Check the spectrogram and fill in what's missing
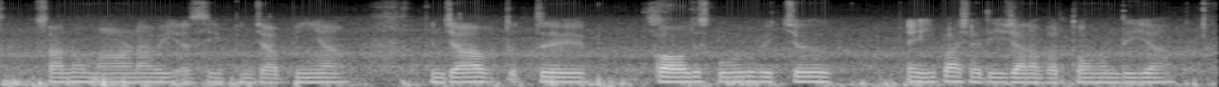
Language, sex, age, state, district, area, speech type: Punjabi, male, 18-30, Punjab, Mohali, rural, spontaneous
